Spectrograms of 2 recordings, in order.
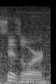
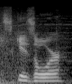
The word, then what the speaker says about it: Scizor: Scizor is Scizor. It's not Skiisor. I'm not calling it Skiizor.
